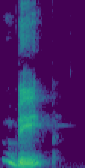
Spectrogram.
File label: Voices intrigued; The Looker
